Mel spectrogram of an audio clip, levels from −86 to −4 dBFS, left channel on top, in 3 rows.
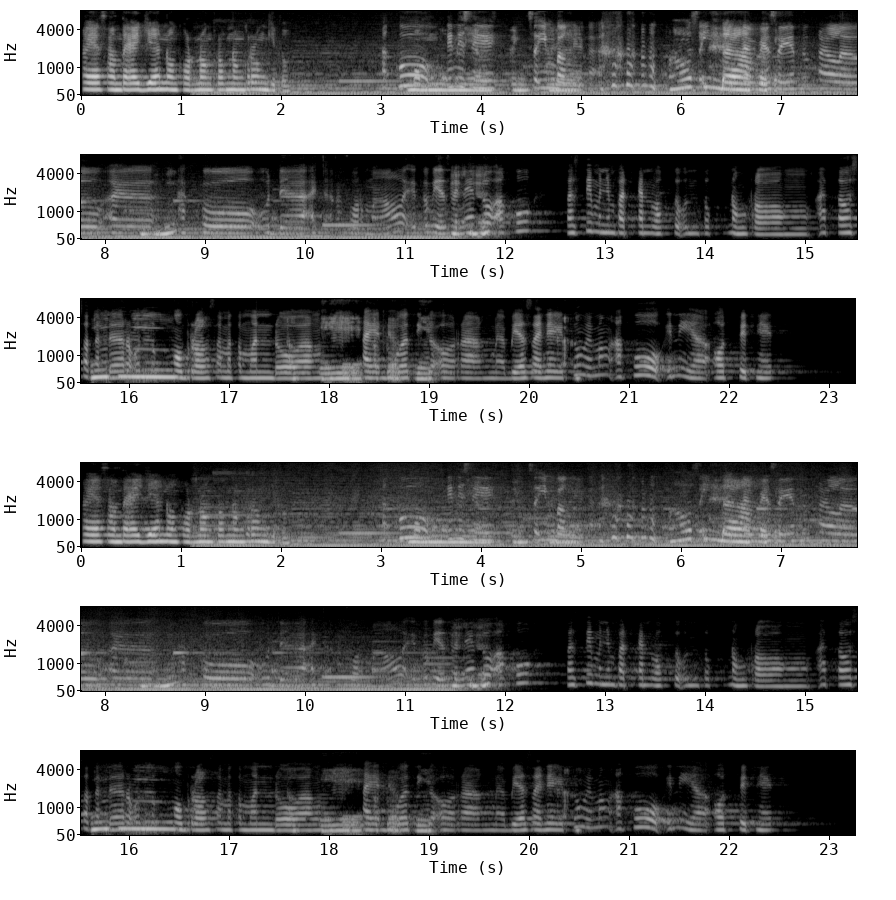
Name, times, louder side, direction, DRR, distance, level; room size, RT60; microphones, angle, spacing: voice 1, 0.0-2.1 3.3-5.0 5.9-6.9 8.3-8.7 11.5-11.8 15.6-16.5 17.6-18.3 18.6-19.0, left 3 dB, 80° left, 6 dB, 0.7 m, -29 dB
sound 1, 1.1-11.5, right 1 dB, 80° right, 2.3 m, -38 dB
voice 2, 3.0-4.2 4.5-6.0 6.3-12.2 12.6-13.9 14.2-17.9 18.3-22.4, left 3 dB, 40° left, 12 dB, 0.8 m, -37 dB
27.5 x 20.0 x 5.0 m, 1.1 s
head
